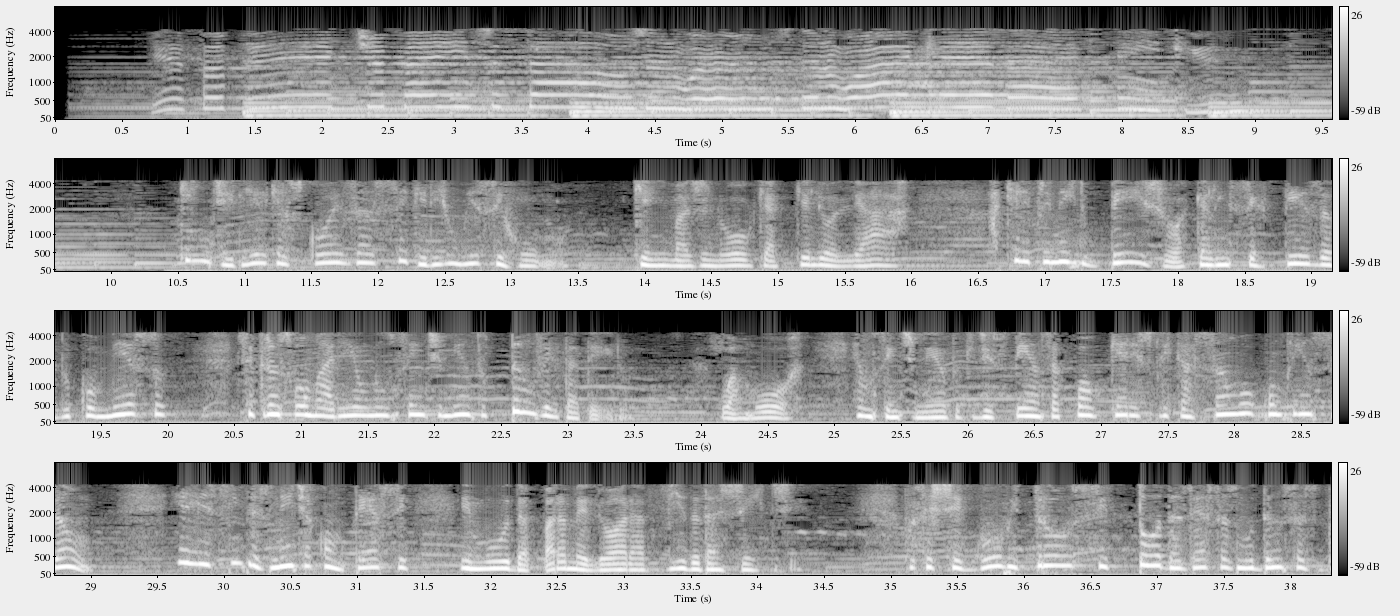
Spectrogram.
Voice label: Nosso Noivado Feminino; Telemensagens; Parabenização

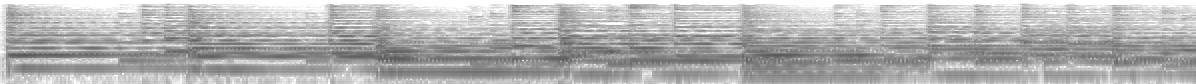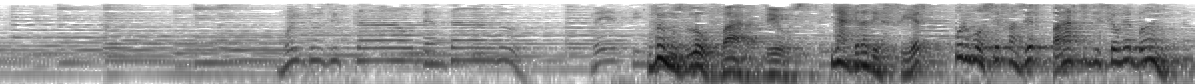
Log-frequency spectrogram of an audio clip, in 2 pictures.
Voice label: Otimismo Para Amigo Masculino, Telemensagens

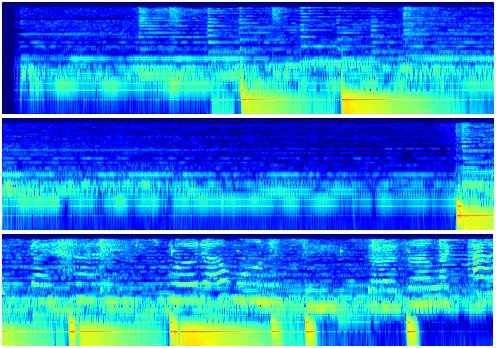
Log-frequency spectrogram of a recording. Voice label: ANIV. ROMANTICO F

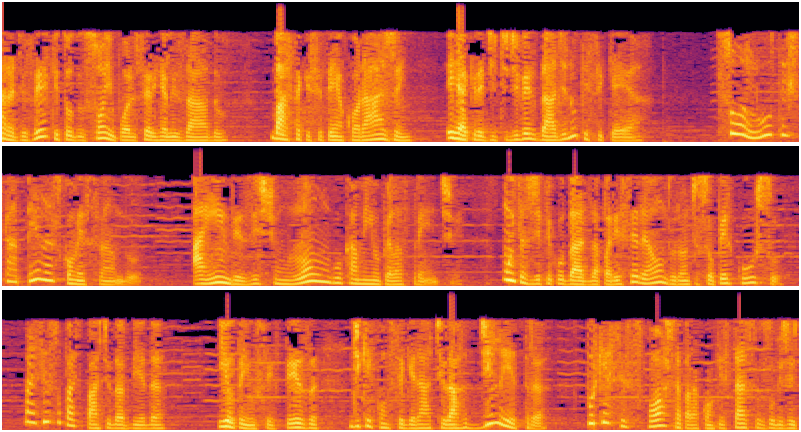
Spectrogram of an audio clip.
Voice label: Formatura 1º Grau Feminino; Telemensagens; Formaturas; Telemensagens 2017

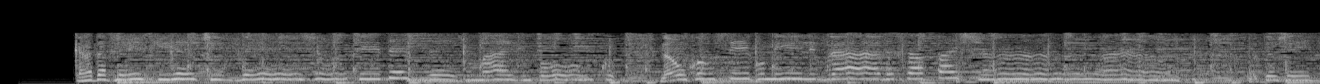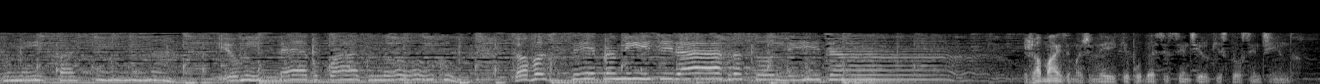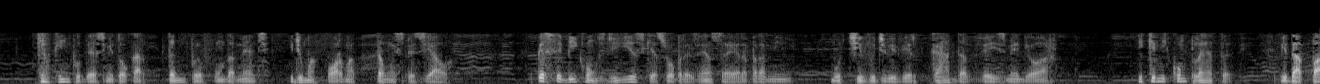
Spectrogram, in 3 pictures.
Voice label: Aniversário Sertanejo Declaração Amor Masculino; ANIVERSARIO romantico

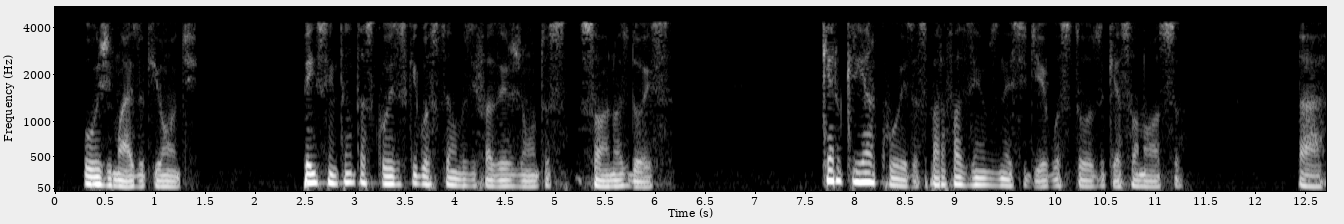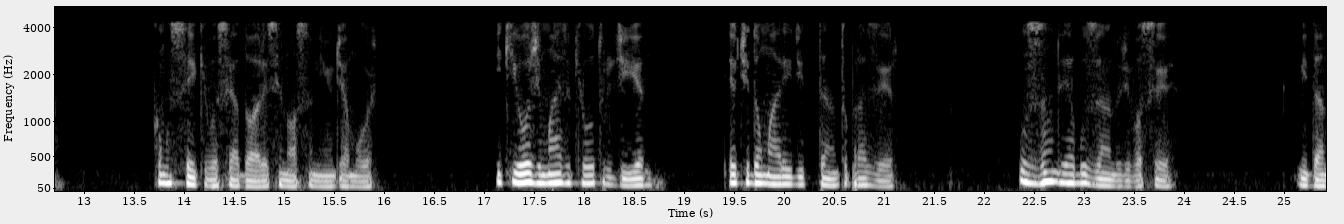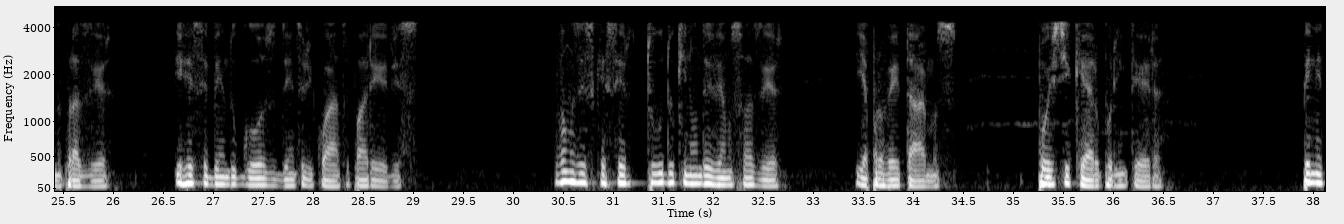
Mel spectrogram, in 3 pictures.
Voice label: Erótica Leve Masculino, Só Voz; Telemensagens; Telemensagens 2017

